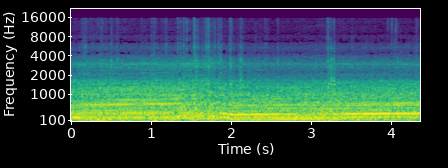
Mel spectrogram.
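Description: A Volvo V70's 170 hp five-cylinder engine pulls steadily under acceleration, a continuous droning hum heard from inside the car, its pitch climbing gradually with no talk over it.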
